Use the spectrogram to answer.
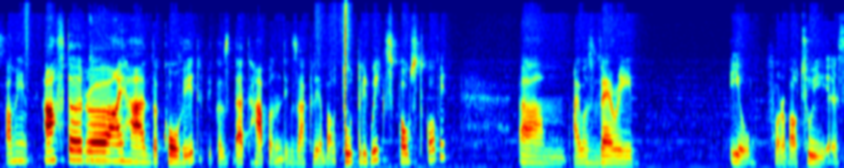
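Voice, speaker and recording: Woman, deep and creaky, hesitant interviewee answers. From Romania. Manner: hesitant, many fillers and repeated words. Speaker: patient.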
